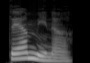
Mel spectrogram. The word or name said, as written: thameena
